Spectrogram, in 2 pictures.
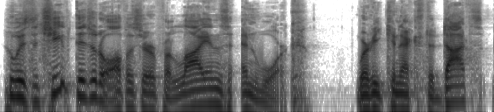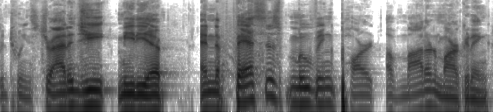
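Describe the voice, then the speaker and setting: A man hosting an interview podcast, introducing guests and joking at himself about how he says their names. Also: lowish voice. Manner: lively, self-deprecating about name pronunciations. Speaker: podcast host.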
